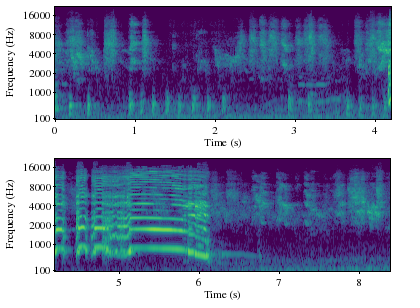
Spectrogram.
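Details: Quick soft clucks and clicks lead into a two-second rooster crow, loud and harmonic with a held middle and a falling close, then quieter background sounds return.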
